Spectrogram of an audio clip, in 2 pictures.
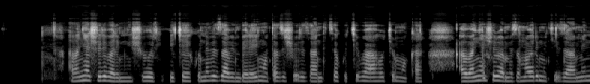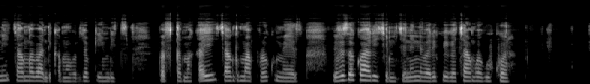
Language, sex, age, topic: Kinyarwanda, female, 18-24, education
